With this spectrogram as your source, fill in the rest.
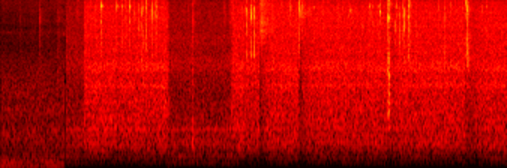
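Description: A ratchet wrench clicks on an engine bolt.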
